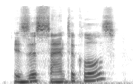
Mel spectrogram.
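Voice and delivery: small, tiny-voiced delivery. Retelling a phone call to a defense office: imitating a tiny little voice. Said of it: "he hears a tiny little voice which says".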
